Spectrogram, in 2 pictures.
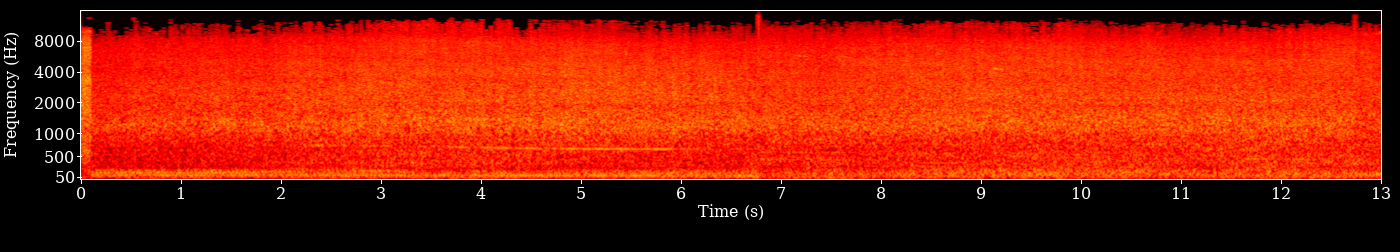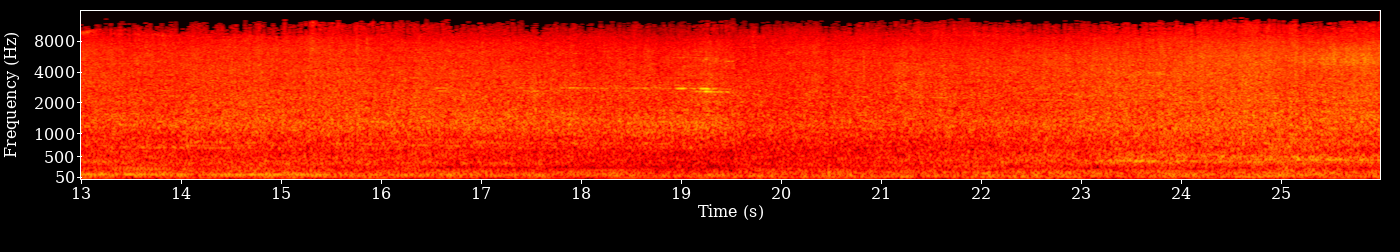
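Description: Scania V8 diesel truck under way on the road: a steady low engine drone over tyre and road noise, the engine note swelling and easing a little as it drives.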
